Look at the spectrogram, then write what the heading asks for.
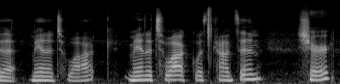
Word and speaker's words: Manitowoc: Manitowoc, Wisconsin.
